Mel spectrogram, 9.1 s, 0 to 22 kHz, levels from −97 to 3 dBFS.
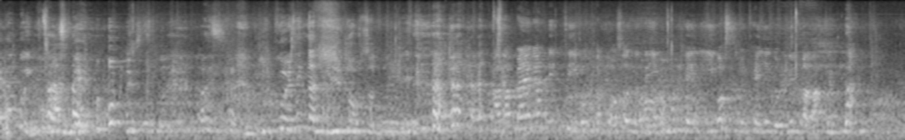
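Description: Everyday sounds, with no technical faults audible anywhere.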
